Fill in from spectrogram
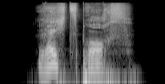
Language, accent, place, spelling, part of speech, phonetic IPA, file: German, Germany, Berlin, Rechtsbruchs, noun, [ˈʁɛçt͡sˌbʁʊxs], De-Rechtsbruchs.ogg
- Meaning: genitive singular of Rechtsbruch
